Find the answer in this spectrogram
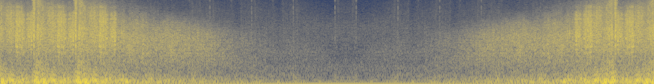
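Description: Explosion-style booming impact sound effects: a run of heavy hits in the first second, a rumbling wash that fades out and swells back up, then more hits near the end.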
